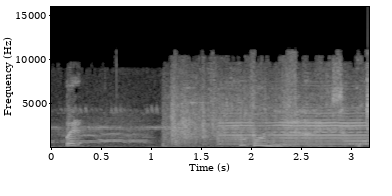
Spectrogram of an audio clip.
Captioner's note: crash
